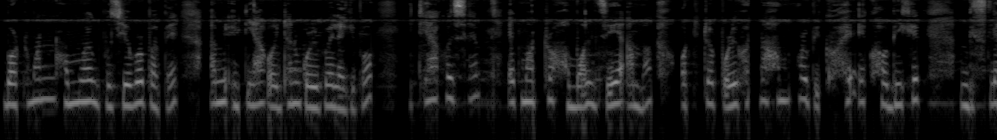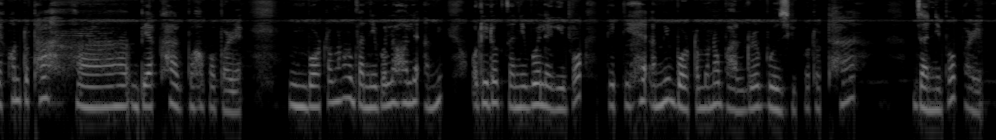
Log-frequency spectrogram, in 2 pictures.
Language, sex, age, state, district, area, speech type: Assamese, female, 18-30, Assam, Majuli, urban, spontaneous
